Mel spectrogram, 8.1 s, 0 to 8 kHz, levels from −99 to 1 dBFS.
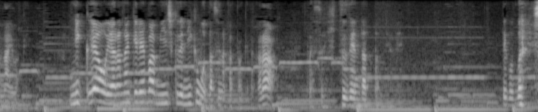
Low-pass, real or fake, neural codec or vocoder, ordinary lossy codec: none; real; none; none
